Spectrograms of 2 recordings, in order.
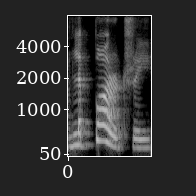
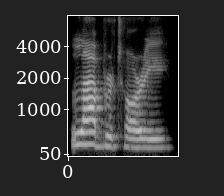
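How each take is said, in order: First: Laboratory as luh-BOR-uh-tree; British stress on BO. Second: Laboratory as LAB-ruh-tor-ee; American pronunciation. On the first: Teacher contrasting British with American, laboratory stressed on bo. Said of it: "That's the British one". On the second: Teacher echoing the American dictionary, laboratory as LAB-ruh-tor-ee. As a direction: say laboratory with a full "tory", American style. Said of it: "let's listen to the American one". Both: Shown as a demonstration.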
